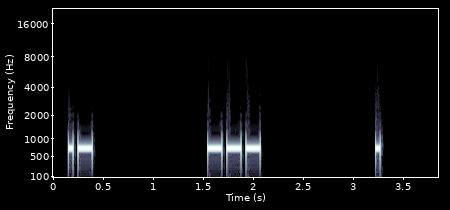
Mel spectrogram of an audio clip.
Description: Morse code, heard as a keyed tone, about 25 wpm, spaced as for 7 wpm, 700 Hz. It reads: AOE
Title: USA Call Signs - 8x Character Spacing - 25wpm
